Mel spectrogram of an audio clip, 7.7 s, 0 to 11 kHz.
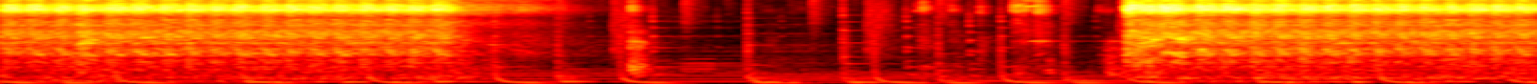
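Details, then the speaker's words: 1992 Toyota MR2 engine-swap project with a 2.2-litre's parts reused cranks evenly and steadily but never catches; crank no start. "It cranks over, guys. Literally cranks over. It sounds like it wants to start. There's something going on in this engine bay that I either I'm missing or what, but it completely cranks."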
